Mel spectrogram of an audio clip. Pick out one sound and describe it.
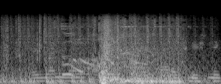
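An explosion booms with a burst of flames.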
